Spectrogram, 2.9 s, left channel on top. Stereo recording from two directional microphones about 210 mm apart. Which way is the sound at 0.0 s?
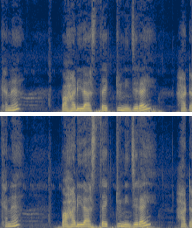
10° right (ahead or behind).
